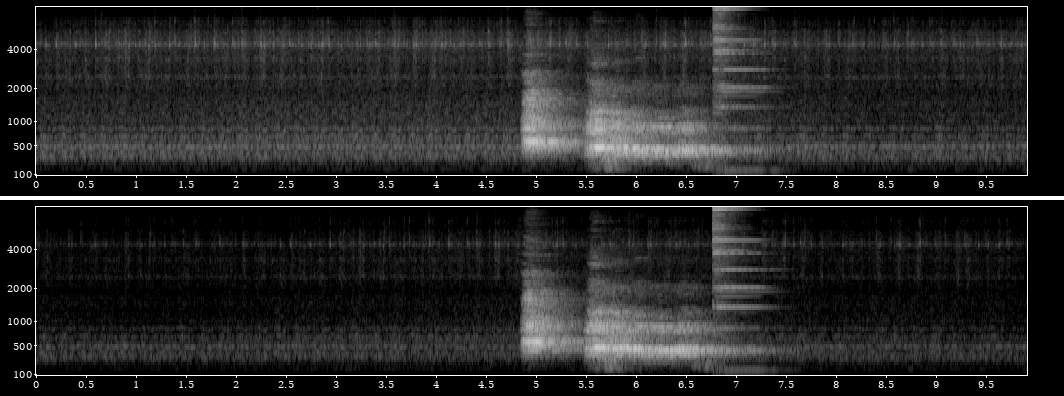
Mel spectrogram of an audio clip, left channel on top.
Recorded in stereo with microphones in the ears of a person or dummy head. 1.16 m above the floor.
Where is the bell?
30° right (ahead or behind), 0.8 m.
